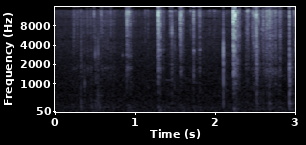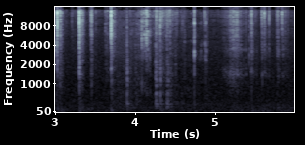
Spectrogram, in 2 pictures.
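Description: A knife blade scrapes and crumbles pieces off a hand-held, opaque, solid, rectangular pink Falcon household soap bar. Quiet, dry, bright scratching comes in many short crisp bursts and crackles, with almost no low end, as flakes break away.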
